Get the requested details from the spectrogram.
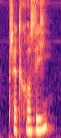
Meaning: previous
- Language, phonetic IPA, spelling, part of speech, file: Czech, [ˈpr̝̊ɛtxoziː], předchozí, adjective, Cs-předchozí.ogg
